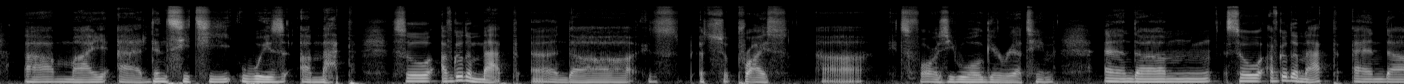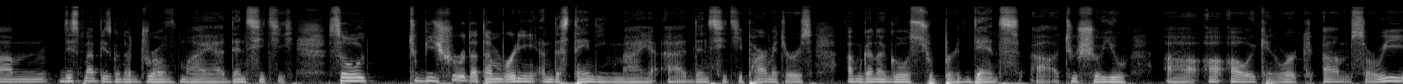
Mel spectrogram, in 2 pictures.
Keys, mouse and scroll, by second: 3.8 click, 6.2 click, 7.7 click, 7.8 double click, 11.4 double click, 11.4 click, 12.5 click, 12.6 double click, 14.2 click, 14.3 double click, 14.8 click, 16.2-19.0 drag, 19.0 click, 19.8 click, 19.9 double click, 20.7 KP_1, 21.0 KP_0, 21.5 KP_Enter, 22.3 click, 23.1 click, 24.8 click, 25.8-28.0 click.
